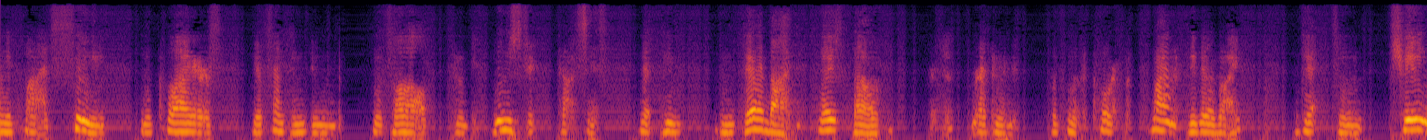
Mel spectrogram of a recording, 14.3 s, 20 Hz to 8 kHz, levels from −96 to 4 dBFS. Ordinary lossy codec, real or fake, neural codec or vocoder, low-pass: MP3, 32 kbps; fake; codec, 16 kHz, 0.5 kbps, FreqCodec, smaller model; 7.2 kHz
